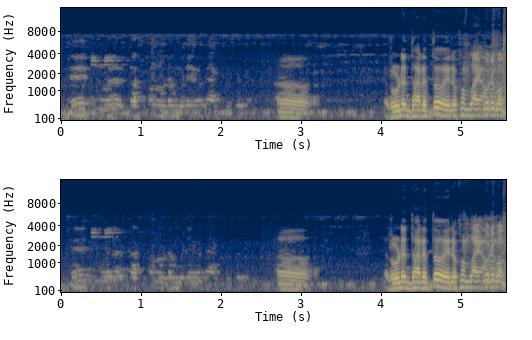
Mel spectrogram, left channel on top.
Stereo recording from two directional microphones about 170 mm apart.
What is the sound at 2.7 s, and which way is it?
Speech, 25° left (ahead or behind).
